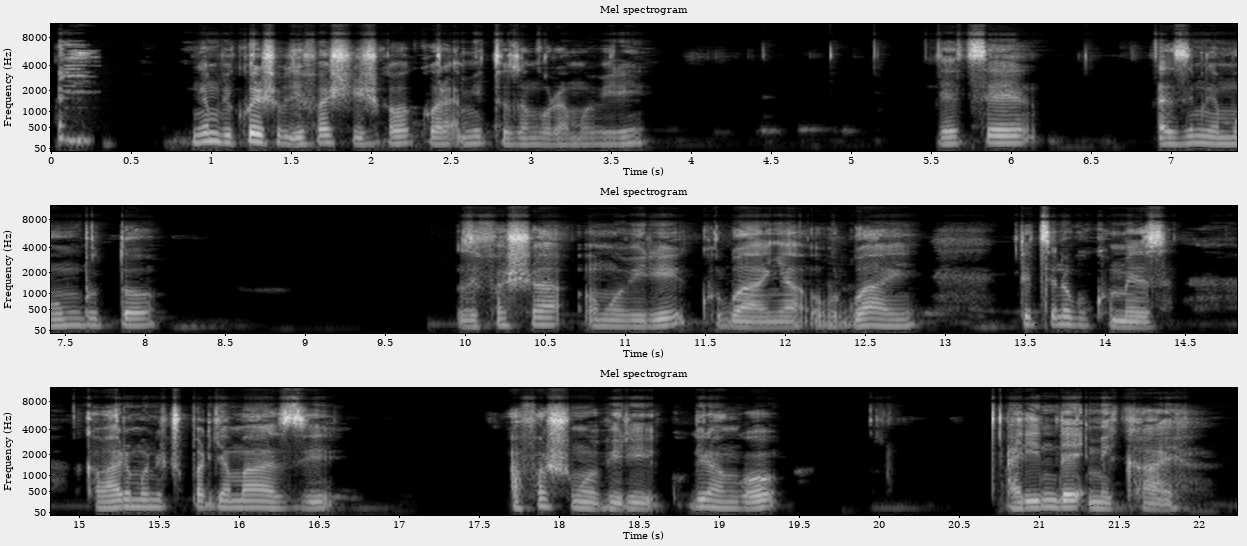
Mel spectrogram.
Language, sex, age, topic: Kinyarwanda, male, 25-35, health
